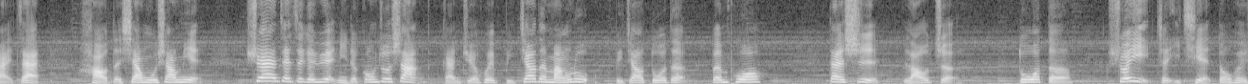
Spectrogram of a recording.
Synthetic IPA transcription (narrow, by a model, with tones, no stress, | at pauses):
a̰˨˩ɪt͡sa˥˩ɪ | xɑ˨˩ʊd̪ə˦ɕjɑ˥˧ŋmu˥˧ʂɑ˥˧ŋmjɛ˥˩n | swe˥ɻa˨˦nt͡sa˥˧ɪʈ͡ʂɤ˥˩ɡə˨ɥɛ˥˩ni˨˩d̪ə˦kʊ˥ŋt͡swɔ˥˧ʂɑ˥˨ŋka˨˩nt͡ɕɥɛ˧˥xwe˥˩ɪpi˨˩t͡ɕjɑ˥˩ʊd̪ə˩mɑ˧˥ŋlu˥˩pi˨˩t͡ɕjɑ˥˩ʊt̪wɔ˥d̪ə˨pə˥npʰwɔ˥ | t̪a˥˧nʂɻ̩˥˩lɑ˧˦ʊʈ͡ʂɤ̰˨˩t̪wɔ˥t̪ə˧˦swɔ˧˥i˨˩ʈ͡ʂɤ˥˩ʔi˧˥t͡ɕʰjɛ˥˩t̪o˥ʊxwe˥˧ɪ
